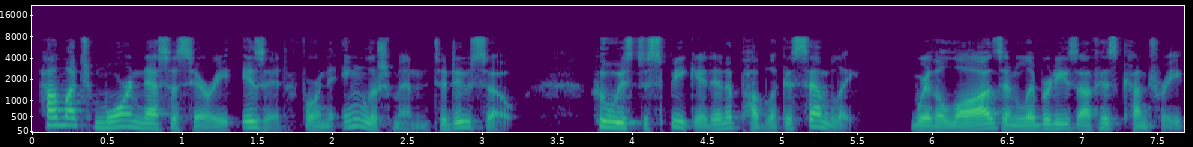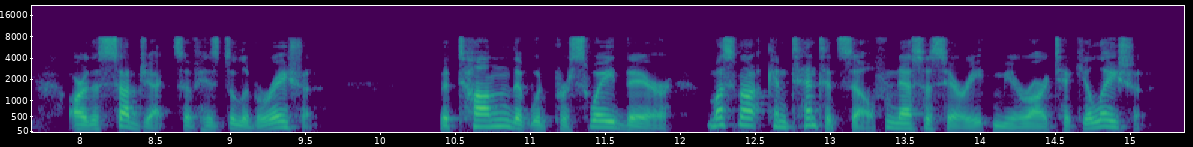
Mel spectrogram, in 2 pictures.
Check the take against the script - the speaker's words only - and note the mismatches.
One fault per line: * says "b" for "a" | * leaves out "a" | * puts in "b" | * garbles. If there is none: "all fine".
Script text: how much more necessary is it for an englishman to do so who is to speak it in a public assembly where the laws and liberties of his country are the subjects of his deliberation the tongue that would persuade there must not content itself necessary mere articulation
all fine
